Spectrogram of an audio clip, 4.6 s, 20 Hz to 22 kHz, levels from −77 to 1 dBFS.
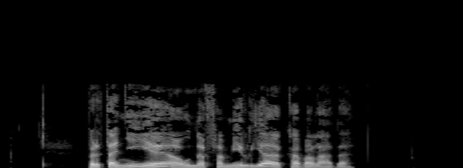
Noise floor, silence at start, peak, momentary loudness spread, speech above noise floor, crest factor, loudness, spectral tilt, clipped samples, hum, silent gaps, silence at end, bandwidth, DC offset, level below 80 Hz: -68 dBFS; 0.9 s; -6 dBFS; 8 LU; 45 dB; 20 dB; -23 LUFS; -4.5 dB/octave; under 0.1%; none; none; 1.15 s; 11.5 kHz; under 0.1%; -76 dBFS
